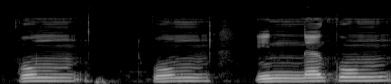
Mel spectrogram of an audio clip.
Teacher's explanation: ساتھ ملانا ہے، نون کے اوپر تشدید ہے، زور دیں گے، ان کاف کو میم ساکن کے ساتھ ملانا ہے، میم ساکن میں اظہار کریں گے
